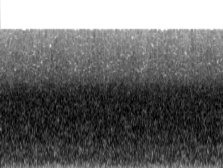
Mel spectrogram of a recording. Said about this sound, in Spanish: Nos encontramos en Washington en el discurso que dará el presidente de los Estados Unidos, Barack Obama, al Congreso americano. Entra el jefe de Estado en medio de una ovación estruendosa.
